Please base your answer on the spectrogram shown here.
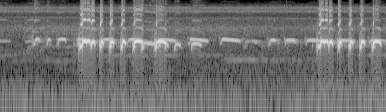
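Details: Local zebra dove giving loud, quickly repeated clipped coos in two bursts, each opening with sharp rhythmic clicks, softer notes between. Intended to rouse breeding drive in caged doves and to attract birds for trapping.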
